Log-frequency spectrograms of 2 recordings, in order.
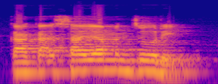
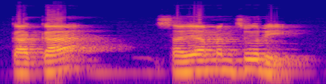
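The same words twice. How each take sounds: First: The words run together without a pause. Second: There is a pause after the first word. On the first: The speaker's older sibling is the one who stole. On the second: The speaker is the one who stole, addressing an older sibling. "Yang pertama adalah"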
